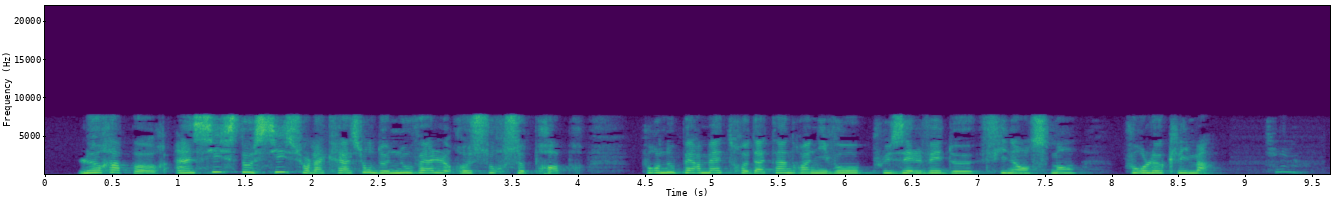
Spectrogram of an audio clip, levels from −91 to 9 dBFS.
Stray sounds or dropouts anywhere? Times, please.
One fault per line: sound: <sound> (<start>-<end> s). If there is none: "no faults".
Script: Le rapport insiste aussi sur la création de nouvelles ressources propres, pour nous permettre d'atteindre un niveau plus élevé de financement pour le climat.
sound: sneeze (9.1-9.6 s)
